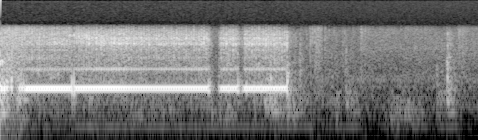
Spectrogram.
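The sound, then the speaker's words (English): A steady electronic telephone tone hums loudly for about three seconds, briefly cut twice near the end, then stops, leaving quiet background noise. “All right, family, phone is ringing.”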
